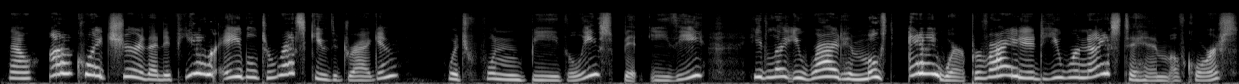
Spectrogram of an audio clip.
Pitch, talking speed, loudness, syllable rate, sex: 295 Hz, 170 wpm, -19 LUFS, 5.2 syllables/s, female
